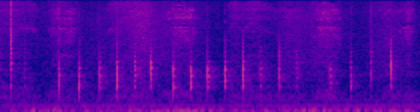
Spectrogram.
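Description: Mouth clicks and tongue pops made into a corrugated plastic pop tube, in a quick, uneven run of about six or seven a second. A couple of soft breathy hisses come between them.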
